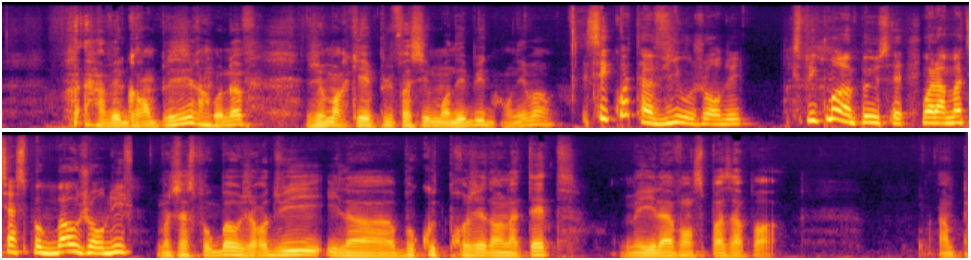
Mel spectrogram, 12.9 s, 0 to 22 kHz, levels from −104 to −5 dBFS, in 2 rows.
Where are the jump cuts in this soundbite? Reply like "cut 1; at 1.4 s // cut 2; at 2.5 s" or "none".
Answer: cut 1; at 1.4 s // cut 2; at 3.3 s // cut 3; at 6.1 s // cut 4; at 7.3 s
